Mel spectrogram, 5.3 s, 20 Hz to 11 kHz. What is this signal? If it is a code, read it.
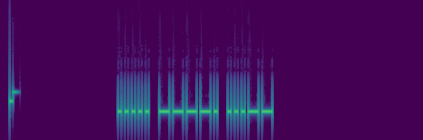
Morse code, heard as a keyed tone, about 28 wpm, 700 Hz. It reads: 593
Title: Numbers - 3-Digit 28wpm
